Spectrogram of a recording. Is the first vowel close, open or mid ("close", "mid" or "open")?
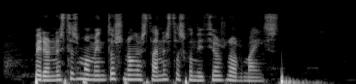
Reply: mid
